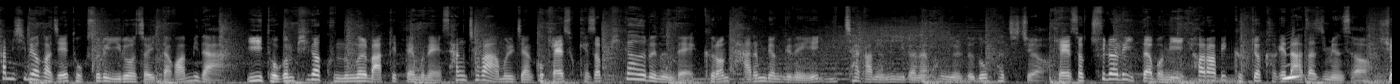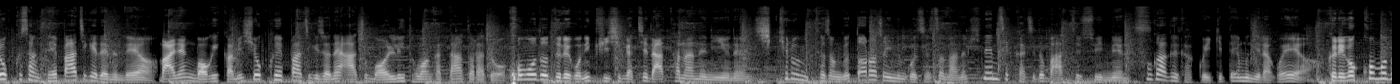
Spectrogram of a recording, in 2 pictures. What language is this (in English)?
Korean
